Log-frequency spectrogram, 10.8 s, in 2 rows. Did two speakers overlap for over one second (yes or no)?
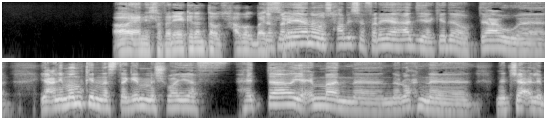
no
